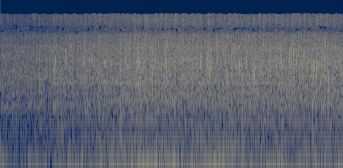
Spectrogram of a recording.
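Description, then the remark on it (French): Steady, dense sizzling of food cooking in a hot pan, a continuous crackling hiss that holds at an even loudness with no voices. “Vous entendez cuire.”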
